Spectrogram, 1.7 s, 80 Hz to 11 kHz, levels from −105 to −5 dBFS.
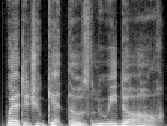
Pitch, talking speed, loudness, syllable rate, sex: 155 Hz, 250 wpm, -17 LUFS, 6.0 syllables/s, male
